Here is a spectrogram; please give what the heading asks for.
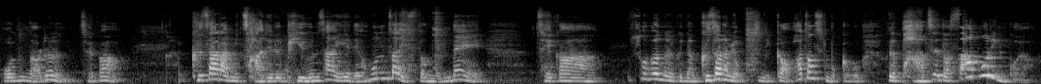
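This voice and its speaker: A man's voice: fairly high pitch, normal speed. A young man from South Korea, a YouTuber, tells a personal story casually and acts out the voices of the people in it. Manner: animated, acts out quoted voices. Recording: echoey room with faint noise.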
